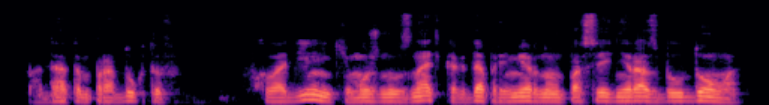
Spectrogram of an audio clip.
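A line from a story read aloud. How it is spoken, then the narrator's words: Whispered reply. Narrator (Russian): шепнула в ответ Маша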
